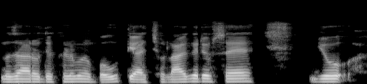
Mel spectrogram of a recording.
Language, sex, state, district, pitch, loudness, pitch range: Marwari, male, Rajasthan, Churu, 125 Hz, -15 LUFS, 120-135 Hz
